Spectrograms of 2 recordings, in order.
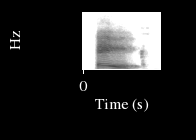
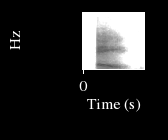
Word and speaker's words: ache: This word, esta palabrita de aquí, guys, siempre se pronuncia, let me show you. Ache, like this. Ache. Headache. Earache.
